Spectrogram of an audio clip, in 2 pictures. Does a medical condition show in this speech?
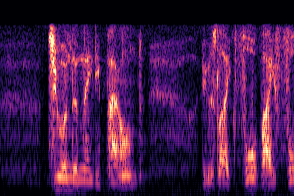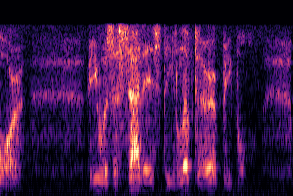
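Yes: voice box damage after neck operation; may be hard to understand.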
